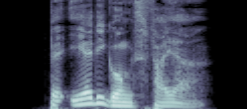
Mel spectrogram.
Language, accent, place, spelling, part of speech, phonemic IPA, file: German, Germany, Berlin, Beerdigungsfeier, noun, /bəˈʔeːɐ̯dɪɡʊŋsˌfaɪ̯ɐ/, De-Beerdigungsfeier.ogg
- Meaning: funeral ceremony, funeral service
